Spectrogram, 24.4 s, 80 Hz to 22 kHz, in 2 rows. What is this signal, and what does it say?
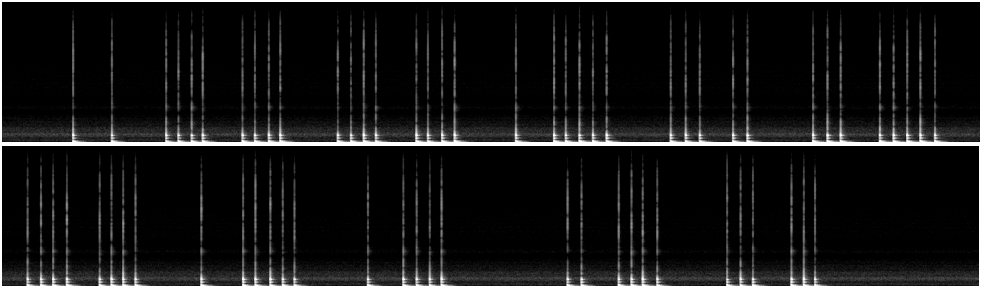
Tap code, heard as knocks on wood, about 6 knocks a second. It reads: ATTEMPTED IN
